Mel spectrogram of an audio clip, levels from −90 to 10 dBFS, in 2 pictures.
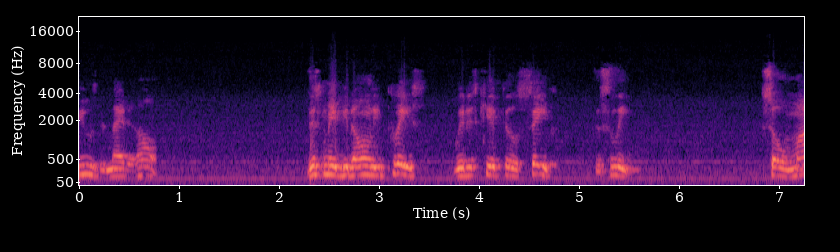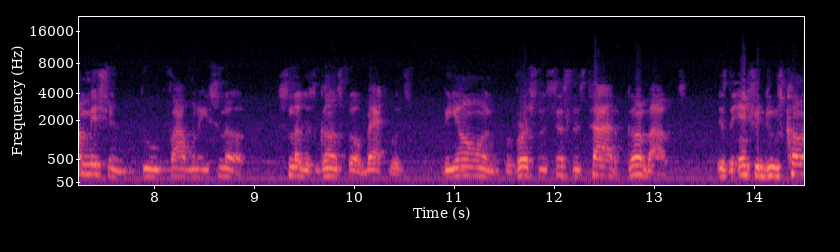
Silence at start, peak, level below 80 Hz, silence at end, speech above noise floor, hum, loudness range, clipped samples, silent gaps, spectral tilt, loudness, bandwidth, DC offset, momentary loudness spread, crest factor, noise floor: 0 s; -10 dBFS; -58 dBFS; 0 s; 25 dB; none; 4 LU; under 0.1%; none; -6.5 dB/octave; -24 LUFS; 8.2 kHz; under 0.1%; 12 LU; 14 dB; -48 dBFS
